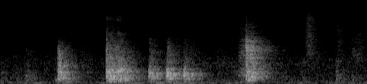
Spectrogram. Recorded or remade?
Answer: recorded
